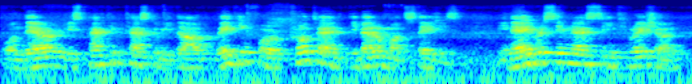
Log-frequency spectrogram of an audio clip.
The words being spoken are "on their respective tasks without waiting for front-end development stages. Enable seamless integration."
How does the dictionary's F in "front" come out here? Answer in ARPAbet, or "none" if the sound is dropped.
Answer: P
